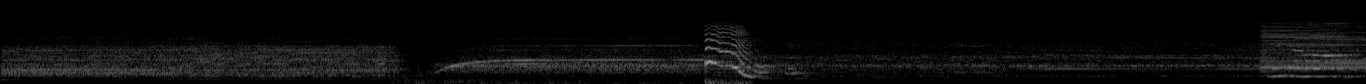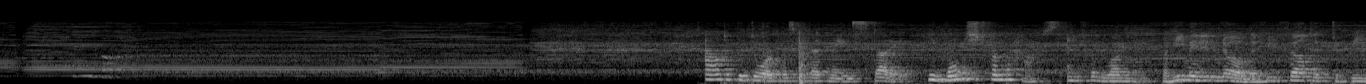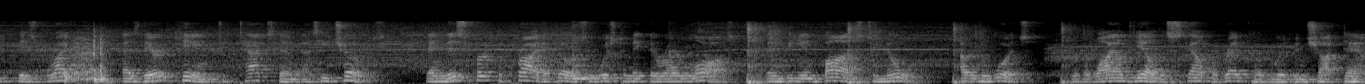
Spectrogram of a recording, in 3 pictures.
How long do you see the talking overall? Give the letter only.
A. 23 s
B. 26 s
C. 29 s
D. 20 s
D.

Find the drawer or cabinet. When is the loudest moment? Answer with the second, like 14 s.
28 s.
